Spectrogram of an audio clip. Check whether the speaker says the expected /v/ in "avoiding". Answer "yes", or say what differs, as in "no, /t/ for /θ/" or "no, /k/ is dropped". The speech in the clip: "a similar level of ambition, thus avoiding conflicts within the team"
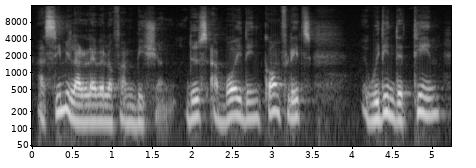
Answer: no, /b/ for /v/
